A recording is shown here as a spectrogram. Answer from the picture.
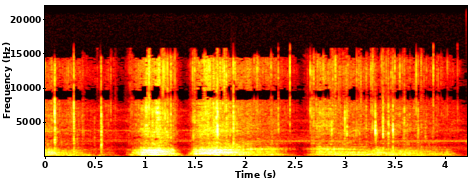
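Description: Toy monster truck's rubber wheels rolling through wet paint over paper on a board, pushed back and forth in rumbling strokes about a second long with short pauses between.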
